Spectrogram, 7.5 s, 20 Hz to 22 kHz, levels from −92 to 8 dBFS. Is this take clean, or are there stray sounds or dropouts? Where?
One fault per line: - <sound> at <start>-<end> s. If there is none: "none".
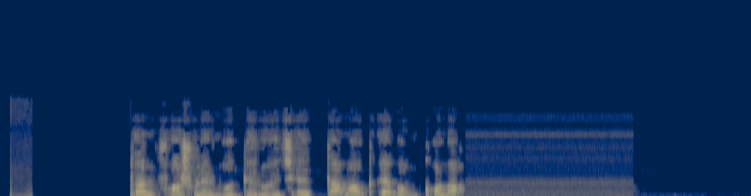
none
